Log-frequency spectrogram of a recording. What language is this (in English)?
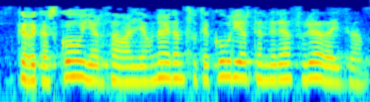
Basque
